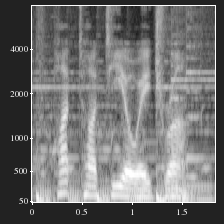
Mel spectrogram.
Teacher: Potatorum is pronounced with the accent on the third syllable, i.e., pot-ta-toh rum.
